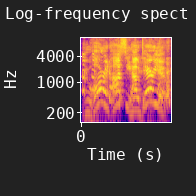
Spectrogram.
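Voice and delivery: loud, high melodramatic fury, laughing; mock outrage. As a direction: ham up an offended soap-opera diva.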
